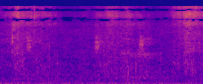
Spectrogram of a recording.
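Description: Faint footsteps through grass with a steady low rumble on the microphone as the camera is carried along.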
